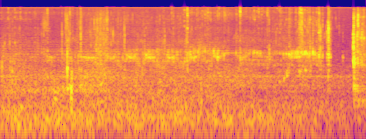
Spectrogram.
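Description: A hooked crucian carp splashing at the pond surface as it is played in, with a few sharp splashes near the end.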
